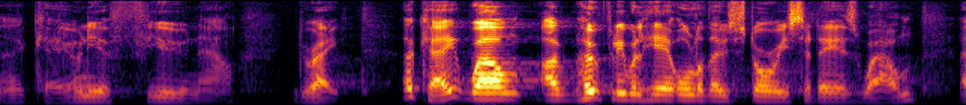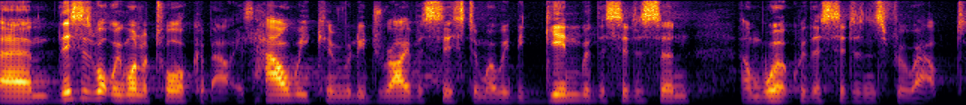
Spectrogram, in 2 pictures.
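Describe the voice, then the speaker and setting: With a British accent, a man speaks at a fairly quick pace and a fairly high pitch. His pitch varies in an ordinary way, while his loudness swings widely. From Britain. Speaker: keynote speaker, food entrepreneur. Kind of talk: conference keynote. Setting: conference stage with live audience. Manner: hesitant, many fillers.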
